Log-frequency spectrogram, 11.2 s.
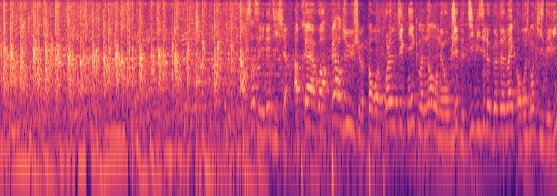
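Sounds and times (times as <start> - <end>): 
small group applauding: 0.0 - 5.3
speech: 5.1 - 11.1.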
